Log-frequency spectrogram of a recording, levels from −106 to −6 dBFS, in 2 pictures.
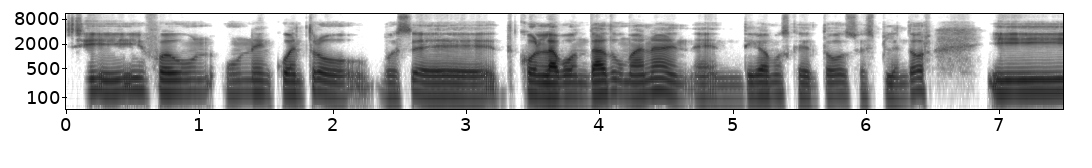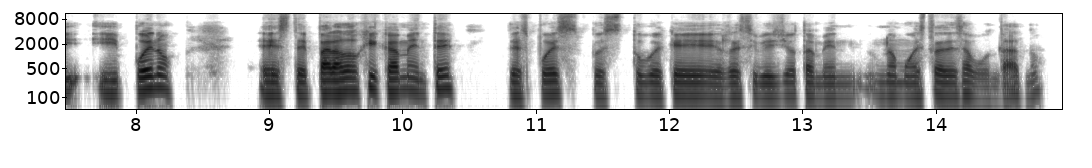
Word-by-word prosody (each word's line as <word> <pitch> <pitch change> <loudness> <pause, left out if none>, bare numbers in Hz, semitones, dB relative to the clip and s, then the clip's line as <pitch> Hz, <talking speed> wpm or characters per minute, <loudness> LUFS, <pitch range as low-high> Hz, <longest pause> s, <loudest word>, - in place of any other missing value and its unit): Sí, 140 +1 -3
fue 135 -1 +2
un 135 +1 -5
un 130 +1 -8
encuentro, 125 -2 -2
pues, 115 -3 -7
eh, 110 -2 -1 0.2
con 120 -2 +2
la 115 - +11
bondad 120 +2 +4
humana 130 +2 0
en 110 -2 -8
en, 105 -1 -10
digamos 115 +1 -1
que 115 - -6
en 105 - -7
todo 115 +2 -4
su 110 - -12
esplendor 110 +7 -5 0.4
y 135 - 0
y 130 0 -3
bueno, 160 0 +6 0.6
este 120 -1 0
paradójicamente, 145 +2 +5 0.4
después, 125 +1 -2
pues 110 -3 -6
tuve 115 -1 -3
que 115 -1 +1
recibir 110 0 -3
yo 115 +1 -6
también 110 -1 -5
una 115 -1 -6
muestra 115 +1 -2
de 115 - +1
esa 120 +2 -3
bondad, 95 -4 -6
¿no? 130 +4 -15
120 Hz, 150 wpm, -24 LUFS, 110-135 Hz, 0.6 s, la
